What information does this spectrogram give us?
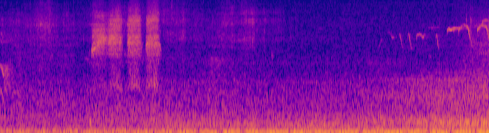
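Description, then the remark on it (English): High, thin goldcrest calls come through faintly: a quick cluster of short notes early on and a brief wispy phrase near the end, over a steady low rumble of wind or traffic. “There's a gold crest there.”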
